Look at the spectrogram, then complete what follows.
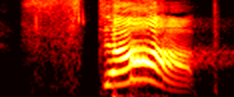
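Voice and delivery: one loud, high, sudden command; emphatic shout. Retold or imitated. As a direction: shout it to halt a car. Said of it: "I repeat my emphatic".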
